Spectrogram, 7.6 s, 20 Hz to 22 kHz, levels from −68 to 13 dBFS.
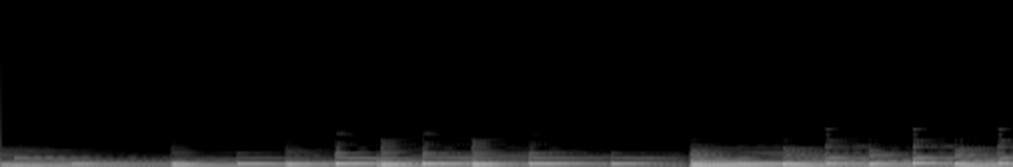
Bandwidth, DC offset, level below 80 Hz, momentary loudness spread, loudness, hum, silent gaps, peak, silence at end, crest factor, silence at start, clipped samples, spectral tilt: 5.4 kHz; under 0.1%; -46 dBFS; 9 LU; -24 LUFS; none; none; -8 dBFS; 0 s; 16 dB; 0 s; under 0.1%; -11.5 dB/octave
